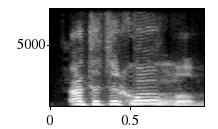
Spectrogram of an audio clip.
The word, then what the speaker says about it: Antetokounmpo: Antetokounmpo, man.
